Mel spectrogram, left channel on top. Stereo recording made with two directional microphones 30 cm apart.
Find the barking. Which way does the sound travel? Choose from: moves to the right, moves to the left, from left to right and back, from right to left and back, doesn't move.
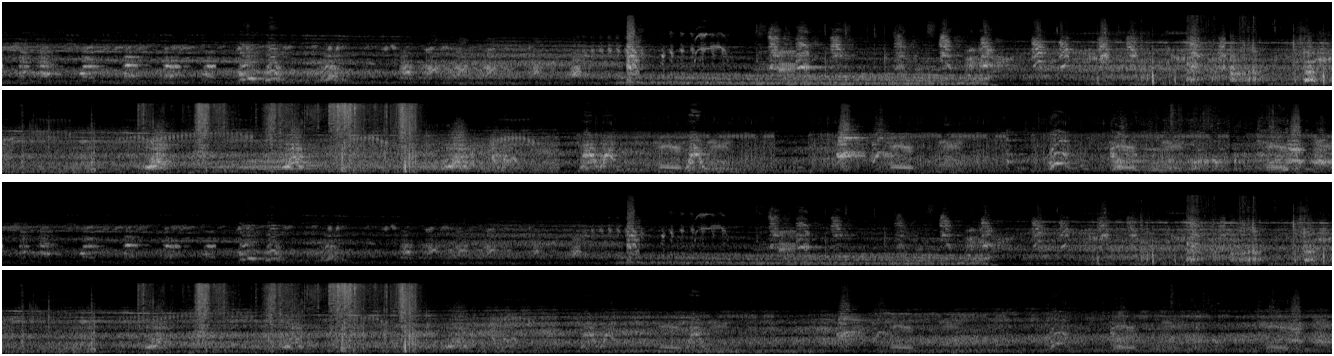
doesn't move.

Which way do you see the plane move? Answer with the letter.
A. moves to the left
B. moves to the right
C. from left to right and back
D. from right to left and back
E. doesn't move
B.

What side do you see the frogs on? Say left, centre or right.
left.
